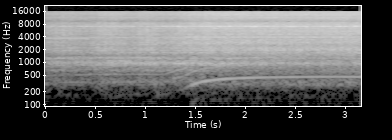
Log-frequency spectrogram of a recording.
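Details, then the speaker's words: Cylinder head valve hand-lapped with cheap hand tool and grinding compound, rotated back and forth: high steady whirring with gritty hiss; valve lapping into seat. "not too aggressive up in and out you could hear the valve branding now we go the opposite way same procedure"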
